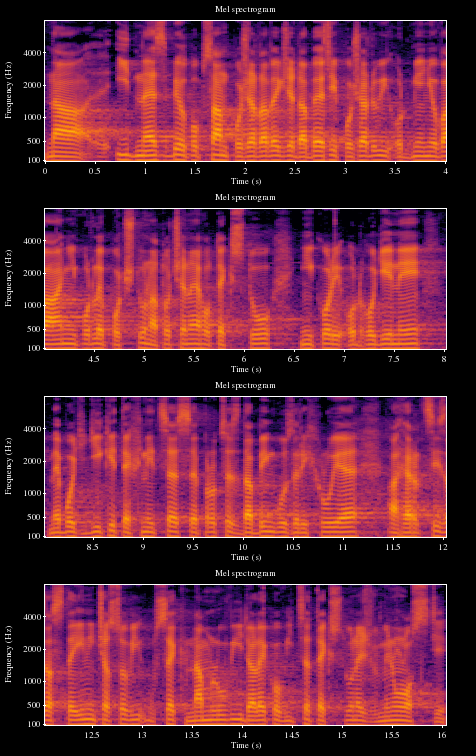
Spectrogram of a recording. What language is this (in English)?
Czech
